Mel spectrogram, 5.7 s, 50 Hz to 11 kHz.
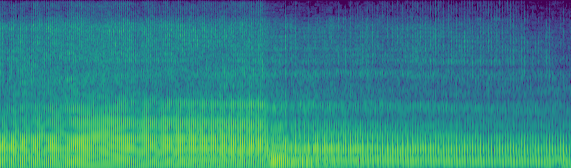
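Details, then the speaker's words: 2013 TaoTao 50 scooter with CVT, custom exhaust, bigger carburetor, pod filter, new fuel lines and filter, new coil and NGK plug, running rich: clean buzzy rev climbing smoothly and falling evenly with occasional pops; healthy running. "you can see in here it runs perfectly that means that the CVT transmission works the clutch engages everything on it works the engine makes enough power"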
